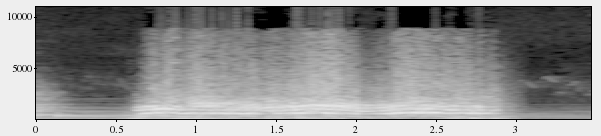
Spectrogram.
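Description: An elephant gives a loud, brassy, blaring trumpet lasting about two seconds. Soft instrumental music plays before and after it.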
